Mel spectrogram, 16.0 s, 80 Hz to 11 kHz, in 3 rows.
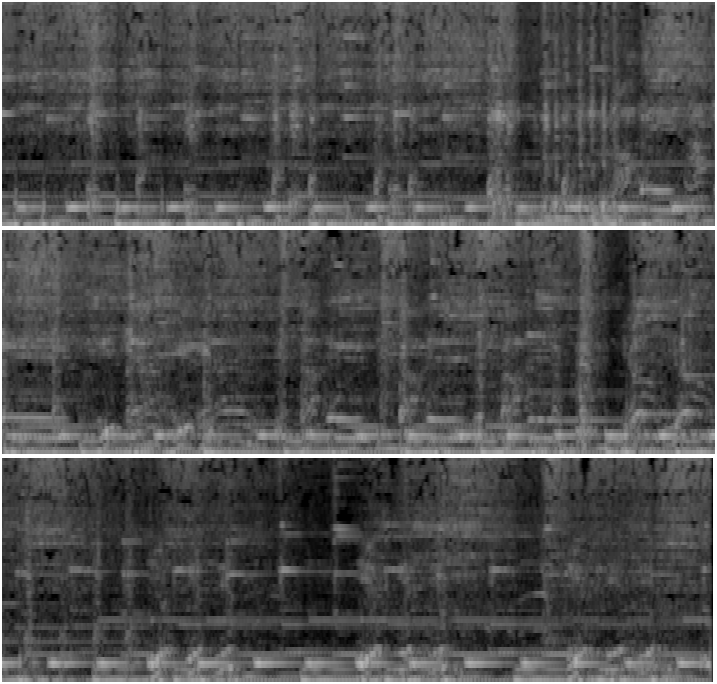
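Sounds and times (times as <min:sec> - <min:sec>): drum pitch bends: 0:00.0 - 0:16.0
gamelan ensemble playing: 0:00.0 - 0:16.0.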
